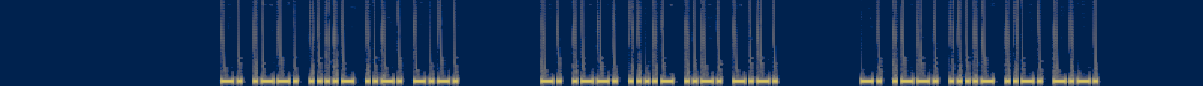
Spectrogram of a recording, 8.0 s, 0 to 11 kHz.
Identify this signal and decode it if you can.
Morse code, heard as a keyed tone, about 46 wpm, 700 Hz. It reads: NP4FC NP4FC NP4FC
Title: USA Call Signs - 5 Characters - Repeated 3x - 45wpm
